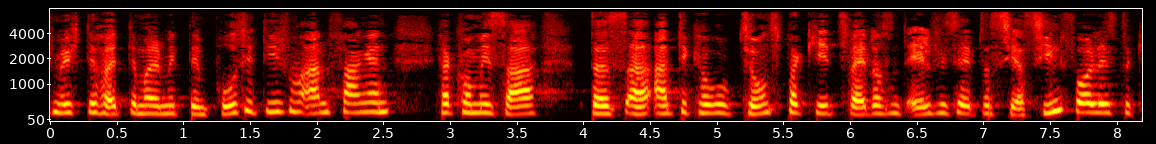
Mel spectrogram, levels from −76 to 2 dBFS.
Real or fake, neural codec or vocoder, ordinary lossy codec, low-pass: real; none; MP3, 64 kbps; 7.2 kHz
